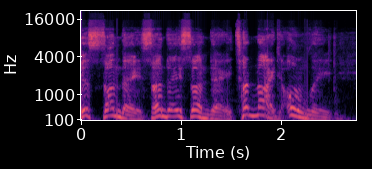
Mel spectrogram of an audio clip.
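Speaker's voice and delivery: high monster truck rally commercial announcer voice. Showing off their commercial voice, the speaker does a monster truck rally announcer voice. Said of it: "like the the monster truck rally guy".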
